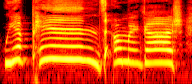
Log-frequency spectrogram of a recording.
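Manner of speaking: high, loud, slow, thrilled; excited announcement. Real, not acted. Host telling listeners about new pins, high and thrilled. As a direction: announce it like a gift reveal.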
